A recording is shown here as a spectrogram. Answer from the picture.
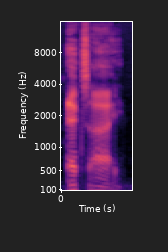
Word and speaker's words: Xi: It's just Xi.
